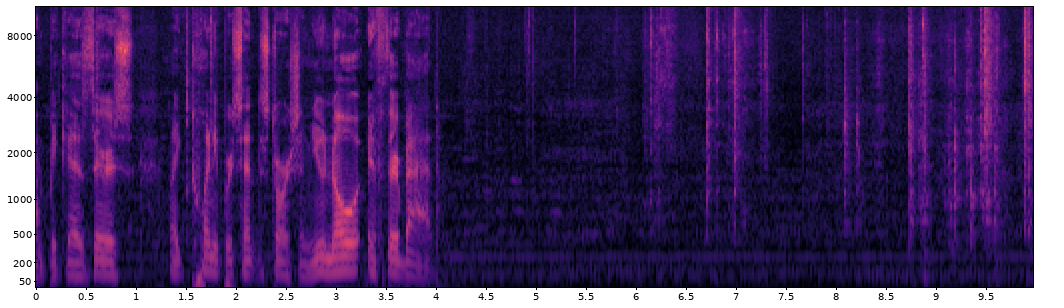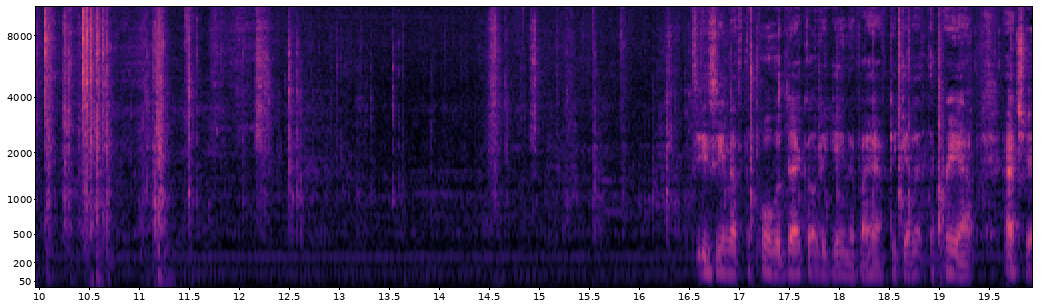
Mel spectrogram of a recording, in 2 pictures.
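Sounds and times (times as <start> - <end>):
faint steady hum: 0.0 - 19.9
tape deck mechanism clicks: 8.0 - 12.7.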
